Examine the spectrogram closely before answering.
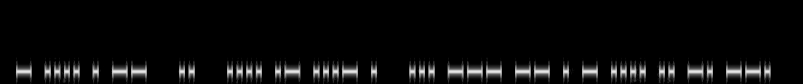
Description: Morse code, heard as a keyed tone, about 25 wpm, 600 Hz. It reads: THEM I HAVE SOMETHING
